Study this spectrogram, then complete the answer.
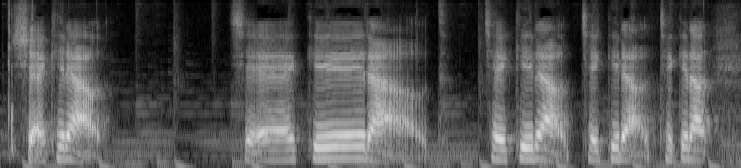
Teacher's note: what Americans do sometimes is that they replace the sound t with the sound D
